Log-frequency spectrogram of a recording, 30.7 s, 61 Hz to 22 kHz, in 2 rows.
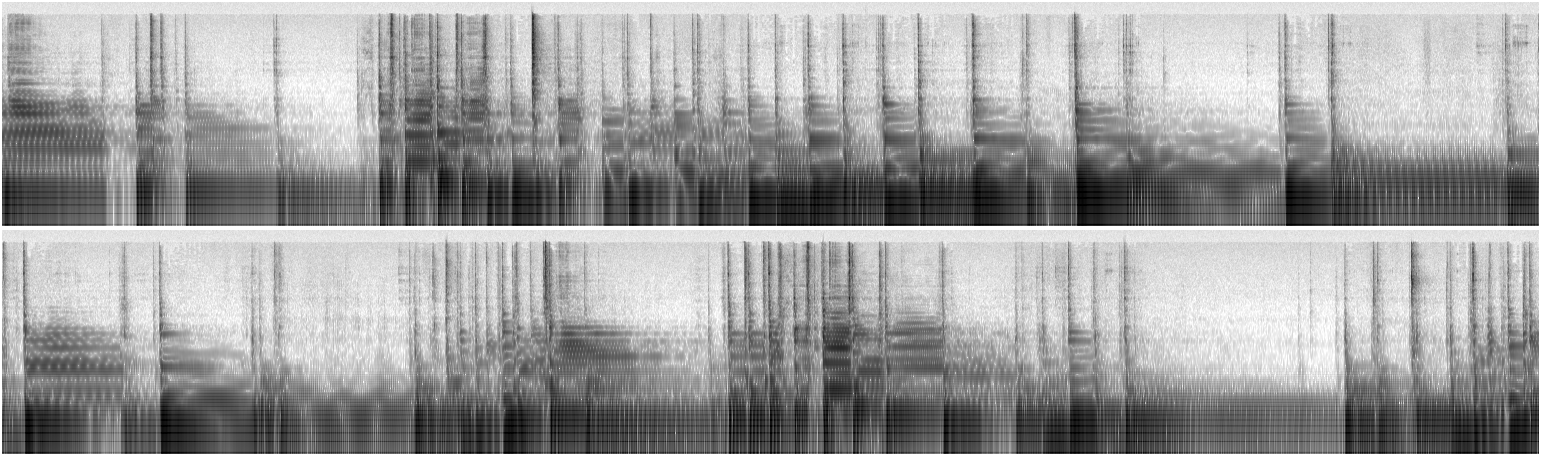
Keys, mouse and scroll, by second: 0.9-1.4 scroll down 4, 1.4-2.9 middle drag, 2.9-5.5 drag, 5.5-7.2 middle drag, 7.2-10.1 drag, 10.1-12.3 middle drag, 12.3 space, 14.4 space, 20.1 click, 23.1-29.0 drag.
